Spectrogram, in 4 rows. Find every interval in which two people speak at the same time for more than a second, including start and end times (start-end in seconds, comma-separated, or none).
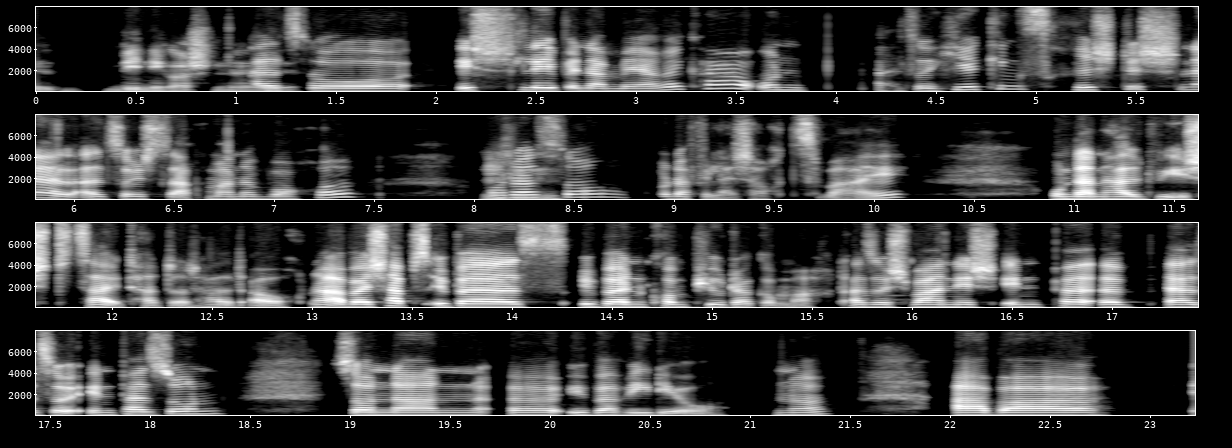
none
